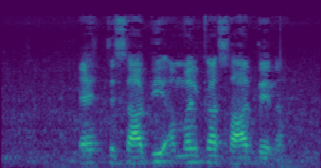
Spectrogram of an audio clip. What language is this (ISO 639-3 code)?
urd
